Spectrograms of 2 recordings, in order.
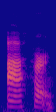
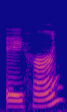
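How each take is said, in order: First: Ahern as AH-hern, short open A; correct Ahern. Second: Ahern as AY-hern, rising at the end; wrong Ahern. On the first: Correcting the wrong version for viewers, AH-hern. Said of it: "you go down the ways". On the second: Showing what to avoid, AY-hern going up. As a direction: say Ahern with long AY, lifting. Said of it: "It's not like". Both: Shown as a demonstration.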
